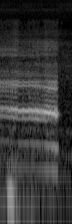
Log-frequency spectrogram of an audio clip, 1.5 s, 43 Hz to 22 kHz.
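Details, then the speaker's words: Matrix HP2001 brushed DC motor coupling kit on its DC driver module with speed at max: a loud, steady high-pitched squeal holds about a second, then cuts off as the motor starts turning. Cause of the scream unknown. "So it just screamed, and then it went. But that was at max speed, so I don't know."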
